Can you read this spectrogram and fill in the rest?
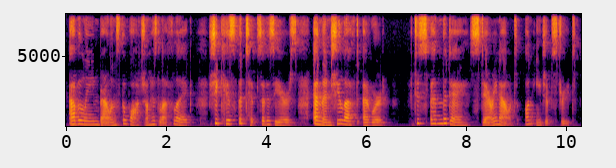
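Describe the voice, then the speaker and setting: A woman reads a children's novel aloud as a storyteller, with deliberate, dramatic phrasing. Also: on the high side, gravelly, poor audio. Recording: noticeable background noise.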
